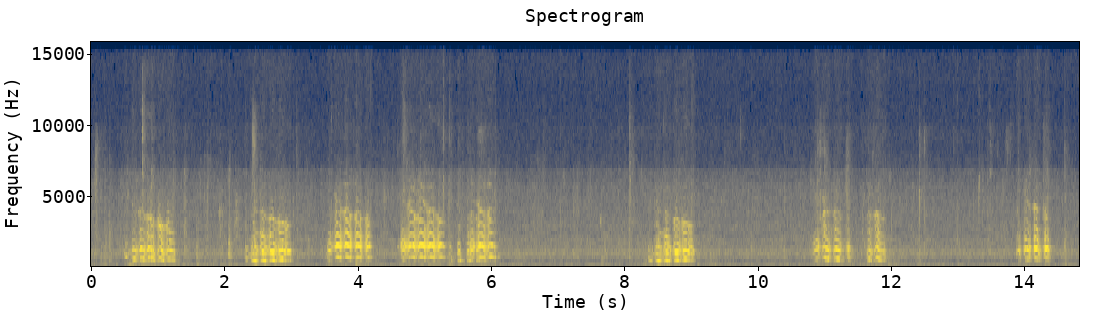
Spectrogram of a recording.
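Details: A mountain frog calls in the rain on a spring-like January 21 day, possibly spawning, giving short, throaty, pulsing croaks in bursts under a second each with quiet gaps between.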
